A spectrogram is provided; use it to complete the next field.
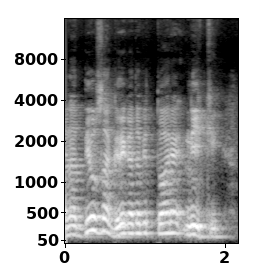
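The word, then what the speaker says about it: Nike: deusa grega da Vitória Nick Essa é pronúncia em grego Nick depois aquela marca de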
